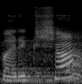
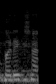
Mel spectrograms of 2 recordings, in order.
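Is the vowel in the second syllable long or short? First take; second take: long; short. First: The second syllable has a long vowel. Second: The second syllable has a short vowel. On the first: The speaker calls it right. "दीर्घ आनी चाहिए" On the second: The speaker calls it wrong. "परीक्षा नहीं"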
